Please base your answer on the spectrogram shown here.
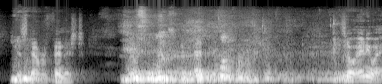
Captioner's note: laughter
